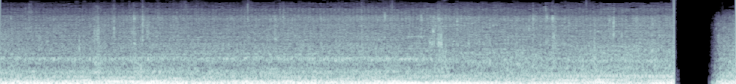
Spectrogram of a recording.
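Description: A boat's motor idling with a steady low hum. The sound cuts out for a split second near the end.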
